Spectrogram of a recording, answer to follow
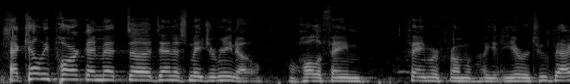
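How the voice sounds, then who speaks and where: This man speaks with a New York accent. His pitch is high, with ordinary pitch variation. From New York City (Brooklyn). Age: 70s. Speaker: paddleball player, hall of fame inductee. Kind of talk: acceptance speech. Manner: halting.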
